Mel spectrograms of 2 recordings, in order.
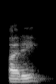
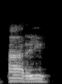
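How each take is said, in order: First: The R is a single short tap. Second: The R is a trilled, rolled R. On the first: It means maggot or rice. "the short tap" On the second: It means lit, as in lighting a fire. "with a rolled R"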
